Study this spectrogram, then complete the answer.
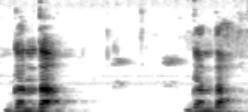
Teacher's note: गंदा, गंदा, यहाँ पर अनुस्वार के चिन्ह के प्रयोग के बाद त वर्ग का वर्ण द है, अतः यहाँ अनुस्वार का चिन्ह न यानी त वर्ग के पंचम वर्ण का उच्चारण करता है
